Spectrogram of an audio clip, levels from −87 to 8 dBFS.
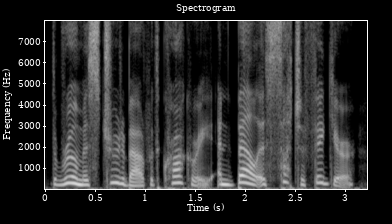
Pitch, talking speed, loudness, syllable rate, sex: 245 Hz, 240 wpm, -17 LUFS, 6.5 syllables/s, female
